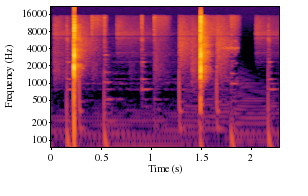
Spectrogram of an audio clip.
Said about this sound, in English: You were correct. Well done. You get a slow clap.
